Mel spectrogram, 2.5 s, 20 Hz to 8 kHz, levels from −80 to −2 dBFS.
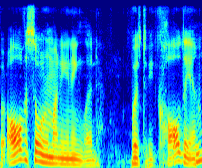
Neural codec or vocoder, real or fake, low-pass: codec, 24 kHz, 0.9 kbps, WavTokenizer, small release; fake; 7.2 kHz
